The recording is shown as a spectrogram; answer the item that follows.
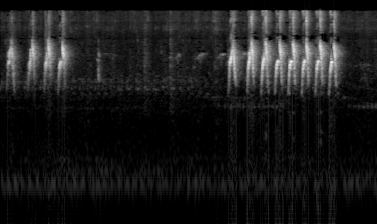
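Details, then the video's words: Bar-winged prinia (ciblek kristal) singing in the morning: a short burst of four sharp high chirps, a pause, then a faster run of about ten bright, evenly spaced chirping notes. "Kicauan Ciblek Kristal Dipagi Hari"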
